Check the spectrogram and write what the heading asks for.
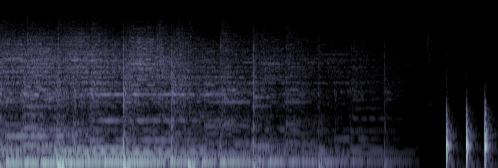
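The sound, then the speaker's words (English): Music plays and fades out, then three quick, sharp knocks on a door ring out in the silence, evenly spaced. “And there's the knock we have been waiting for here at Footy Locker HQ.”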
